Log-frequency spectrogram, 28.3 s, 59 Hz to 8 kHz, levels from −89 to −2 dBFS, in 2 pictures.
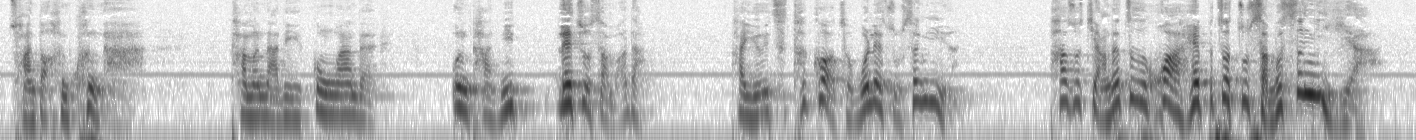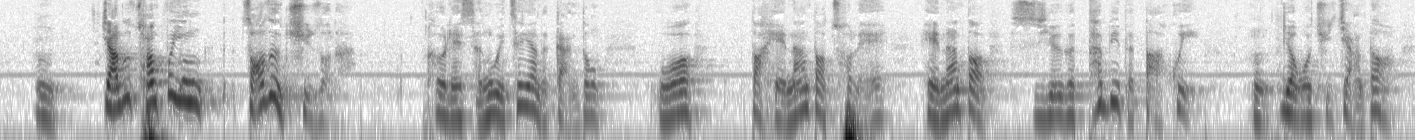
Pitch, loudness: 210 Hz, -31 LUFS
